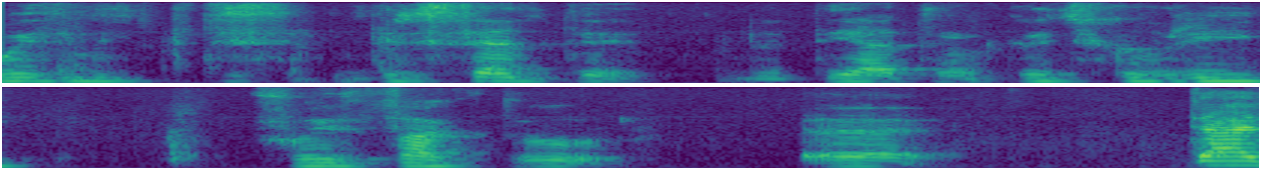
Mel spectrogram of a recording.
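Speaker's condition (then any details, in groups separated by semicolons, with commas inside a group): Machado-Joseph disease (sca3)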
